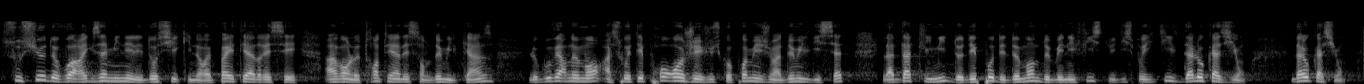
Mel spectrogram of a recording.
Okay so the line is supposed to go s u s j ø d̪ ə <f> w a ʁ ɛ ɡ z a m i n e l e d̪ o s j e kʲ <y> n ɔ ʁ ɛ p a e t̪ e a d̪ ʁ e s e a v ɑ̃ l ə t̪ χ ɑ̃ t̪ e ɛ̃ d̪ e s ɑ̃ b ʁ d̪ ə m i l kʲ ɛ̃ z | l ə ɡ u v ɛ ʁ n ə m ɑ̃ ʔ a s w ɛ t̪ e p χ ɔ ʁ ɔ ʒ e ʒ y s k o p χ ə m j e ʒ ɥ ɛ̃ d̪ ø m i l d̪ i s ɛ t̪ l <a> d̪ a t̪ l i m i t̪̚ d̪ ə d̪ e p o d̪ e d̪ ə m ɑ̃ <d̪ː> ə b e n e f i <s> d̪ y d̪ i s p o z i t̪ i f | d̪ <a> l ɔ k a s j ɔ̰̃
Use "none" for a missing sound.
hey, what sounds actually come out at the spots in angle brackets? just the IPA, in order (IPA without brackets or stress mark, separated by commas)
v, i, a, d̪ː, s, a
